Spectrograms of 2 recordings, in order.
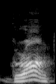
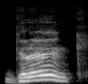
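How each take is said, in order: First: The vowel is a plain o sound. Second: The vowel is an umlaut ö sound. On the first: "his name wouldn't be Gronk anymore" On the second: "It'd be like Grunk"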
